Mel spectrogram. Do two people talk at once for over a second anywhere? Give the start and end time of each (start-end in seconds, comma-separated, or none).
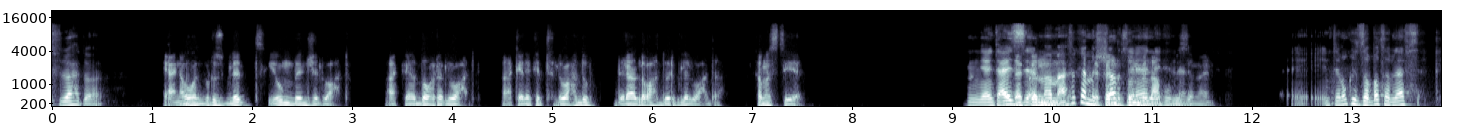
9.5-11.4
